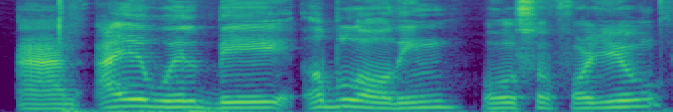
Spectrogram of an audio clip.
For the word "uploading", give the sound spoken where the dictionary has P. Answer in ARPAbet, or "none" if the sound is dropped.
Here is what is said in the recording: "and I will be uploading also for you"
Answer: B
